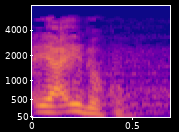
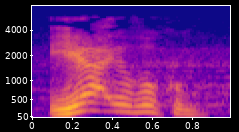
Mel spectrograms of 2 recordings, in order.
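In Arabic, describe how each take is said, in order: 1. الحركة بعد الدال مختصرة وقصيرة. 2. الحركة بعد الدال تُنطق تامة. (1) "ولا تقرأ يعيدكم" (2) "نقول يعيدكم"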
